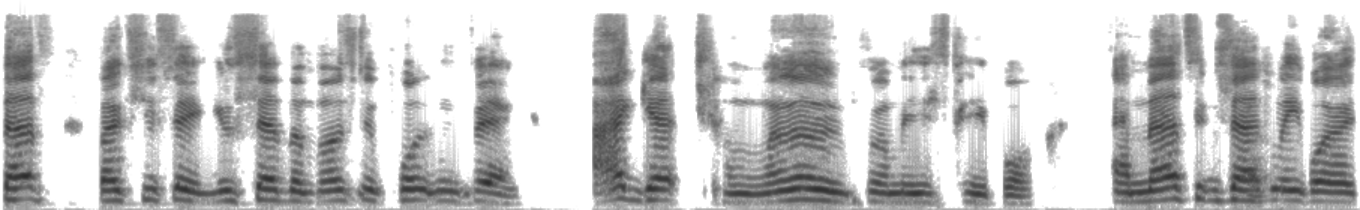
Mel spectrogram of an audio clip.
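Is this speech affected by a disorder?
Yes: cerebral palsy; congenital.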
